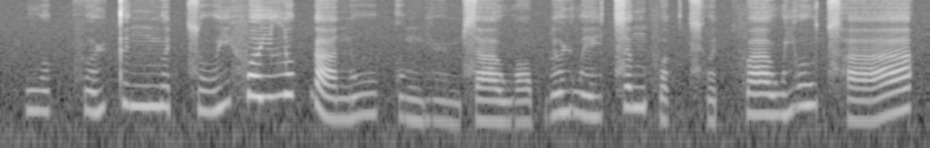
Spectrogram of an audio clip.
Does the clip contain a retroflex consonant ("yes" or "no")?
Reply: no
